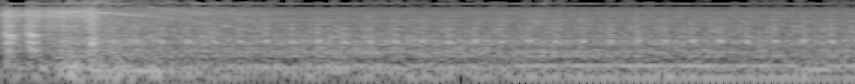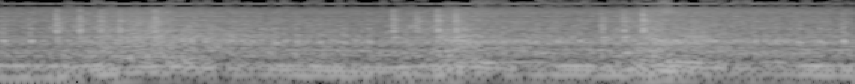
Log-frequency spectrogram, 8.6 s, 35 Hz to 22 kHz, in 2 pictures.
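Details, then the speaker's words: 2014 Kia Forte, 80K miles, bought at auction and limited to 2,000 rpm, with a yard-warrantied transmission due to come back out: steady idle with a dull, irregular knocking underneath. Engine knock at idle, cause unknown. "And as you can hear, this thing is knocking like the rent collector. Not what we want."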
